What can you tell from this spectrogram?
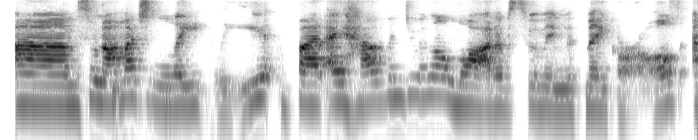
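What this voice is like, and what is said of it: Slightly raspy voice. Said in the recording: “my slightly raspy voice, I have a bit of an allergies, a bit of a cold”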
